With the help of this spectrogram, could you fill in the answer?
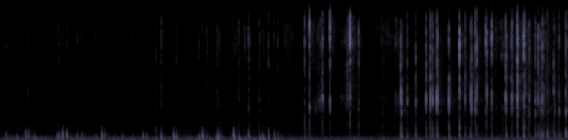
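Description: Long acrylic nails from both hands tap and scratch a hollow, green, matte, textured ceramic cup. Quick, sharp clicks and gritty scraping come first, then turn brighter and denser, with crisp high ticks and rasps in the second half.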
